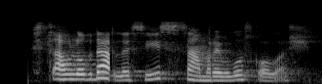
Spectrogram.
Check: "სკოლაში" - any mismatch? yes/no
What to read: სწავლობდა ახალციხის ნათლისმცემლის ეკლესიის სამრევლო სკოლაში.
no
